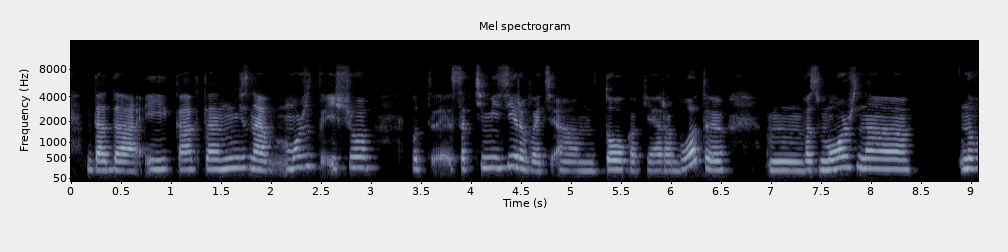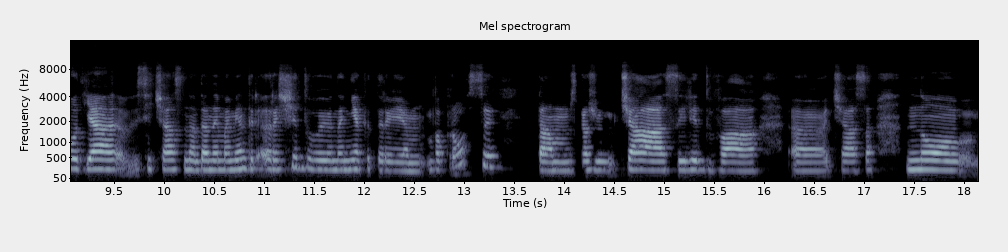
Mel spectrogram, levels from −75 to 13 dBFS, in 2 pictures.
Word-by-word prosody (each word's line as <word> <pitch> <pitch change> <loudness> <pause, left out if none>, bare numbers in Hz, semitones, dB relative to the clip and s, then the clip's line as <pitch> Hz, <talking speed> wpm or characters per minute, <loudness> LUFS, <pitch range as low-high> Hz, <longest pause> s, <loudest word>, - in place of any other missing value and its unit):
Да-да. 200 -2 +3
И 220 +1 -4
как-то, 225 0 -1
ну, 235 +2 0
не 250 - -2
знаю, 215 -5 +2
может 265 +5 -4
ещё 255 0 -3 0.4
вот, 230 - -8
э, - - -8
сооптимизировать, 240 -4 -2
эм, 190 -1 -6
то, 215 +3 +2
как 195 -2 -8
я 195 0 -3
работаю. 205 - +1 0.4
М, 200 -1 -1
возможно, 225 +1 +2 0.4
ну, 235 +1 +2
вот 235 0 0
я 225 -1 +6
сейчас 215 -1 -1
на 210 -1 -1
данный 210 0 +3
момент 215 +3 0
рас 225 - -2
рассчитываю 215 -2 -1
на 210 - -1
некоторые 200 -4 -3
вопросы, 275 - -5 0.4
там, 190 -1 +1
скажем, 200 0 -4
час 205 -2 +5
или 205 +1 0
2, 190 -2 +1 0.3
э, 190 0 -2
часа, 195 +1 -3 0.3
но, 210 -2 +3
215 Hz, 125 wpm, -24 LUFS, 200-230 Hz, 0.4 s, я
